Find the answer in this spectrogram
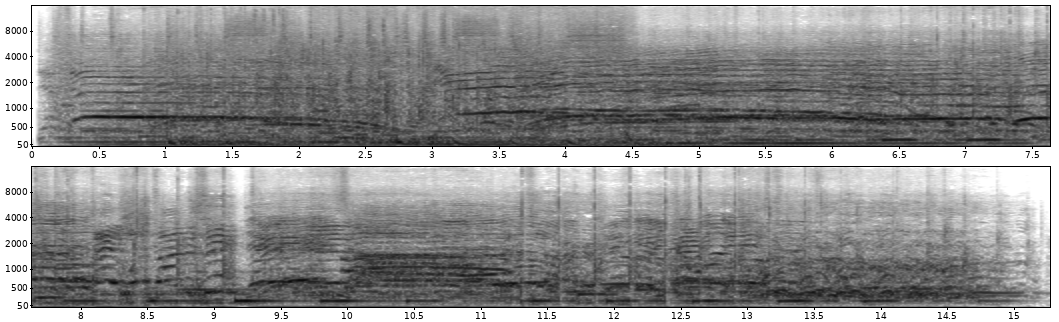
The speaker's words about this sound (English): He says a few words, and then Dame gets interviewed, and then he comes in. And when he walks in, the locker room explodes.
